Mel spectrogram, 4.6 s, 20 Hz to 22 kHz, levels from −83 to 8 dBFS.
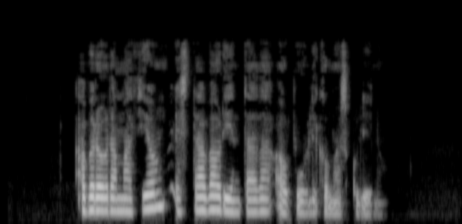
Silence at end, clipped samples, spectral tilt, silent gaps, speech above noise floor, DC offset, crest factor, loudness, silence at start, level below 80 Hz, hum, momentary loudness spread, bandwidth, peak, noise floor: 0.8 s; under 0.1%; -6 dB/octave; none; 50 dB; under 0.1%; 20 dB; -21 LUFS; 0.8 s; -68 dBFS; none; 13 LU; 11.5 kHz; -2 dBFS; -71 dBFS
